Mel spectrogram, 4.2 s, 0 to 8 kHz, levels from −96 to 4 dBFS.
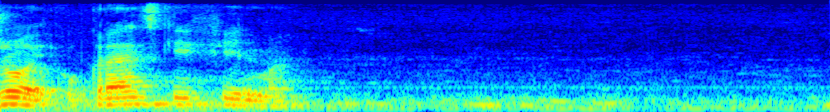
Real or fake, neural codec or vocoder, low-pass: real; none; 7.2 kHz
